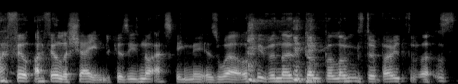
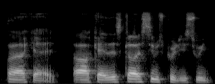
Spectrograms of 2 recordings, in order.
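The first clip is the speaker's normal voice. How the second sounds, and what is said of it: Imitates another person's accent. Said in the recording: “I keep on doing your accent. Damn it.”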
